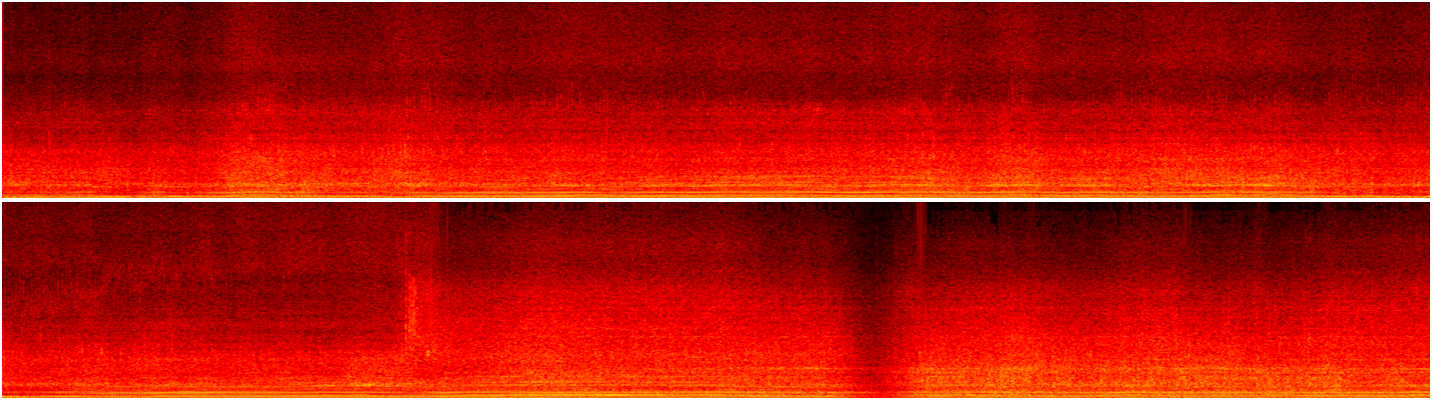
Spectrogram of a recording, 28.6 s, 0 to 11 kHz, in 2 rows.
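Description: Polaris RZR 900 S side-by-side's engine running under way, its pitch rising and falling with the throttle. About three quarters of the way through it drops off briefly before picking back up.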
